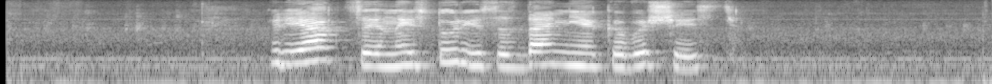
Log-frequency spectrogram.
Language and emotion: Russian, neutral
